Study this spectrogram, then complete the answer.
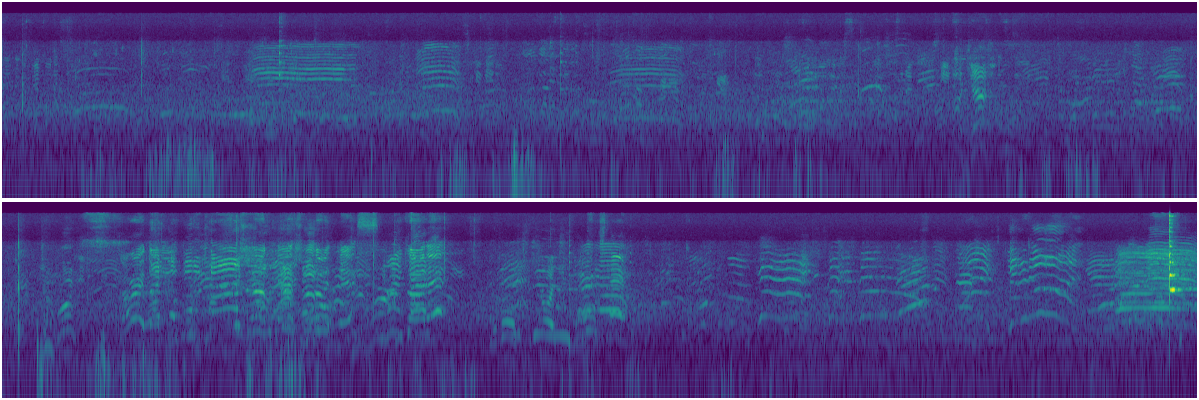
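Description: Children and adults call out and cheer across an open outdoor field.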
